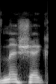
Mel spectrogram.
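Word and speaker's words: Meshech: The Hebrew pronunciation of Meshek sounds remarkably similar to Moscow while Tubil appears connected to the Tibonyi mentioned in ancient Assyrian records and later classical sources.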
